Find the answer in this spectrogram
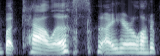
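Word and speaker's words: Calais: your your driveway and hit the tril now callus is the closest town not Cal but Callis I hear a lot of people pronounce it cal um so callus is about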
